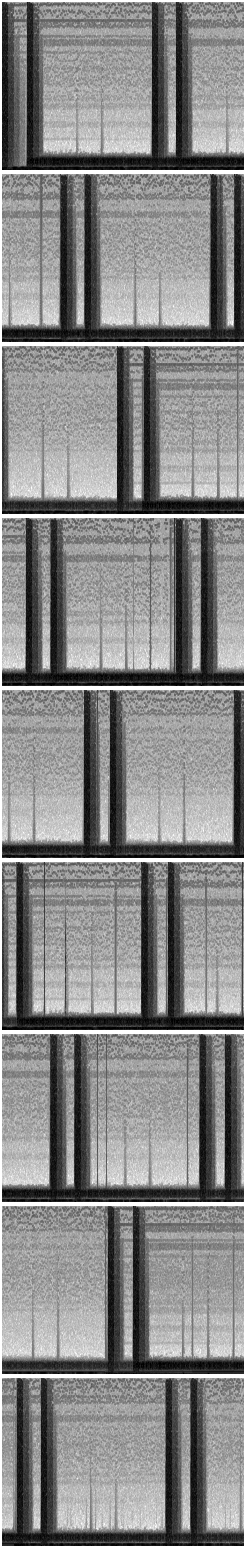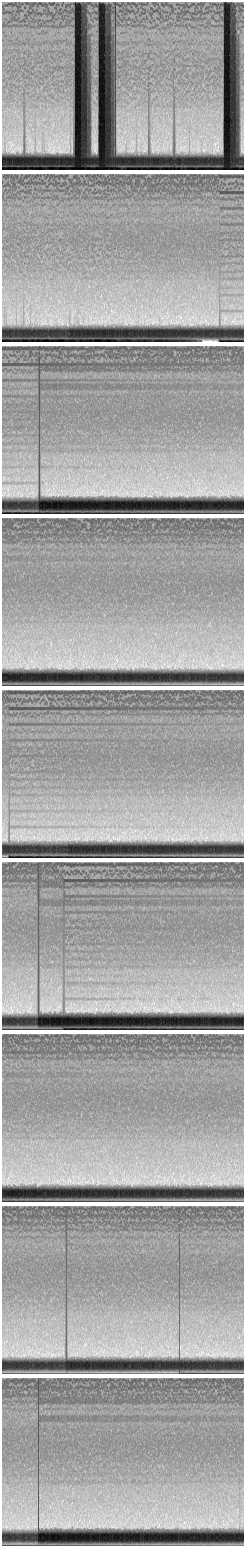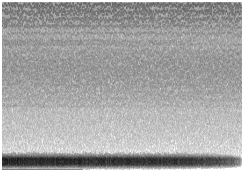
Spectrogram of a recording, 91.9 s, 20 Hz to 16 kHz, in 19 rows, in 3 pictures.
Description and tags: Decaying Planet
A slow chillout, uses some risset drums and effects.Made using 80 bpm with a accentuated swing to the left.
Made from the thought of journeys, the stars, the galaxies we are amongst and our insignificance in the scheme of everything. We are nothing. Mind blown, back to gravity.
chillout, synth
